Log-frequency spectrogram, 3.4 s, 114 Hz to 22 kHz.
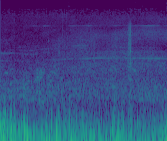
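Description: An FMS P-51 Mustang racer RC model plane flies past, its electric motor and propeller giving a low, fluctuating outdoor drone mixed with wind buffeting, moderately loud throughout.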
